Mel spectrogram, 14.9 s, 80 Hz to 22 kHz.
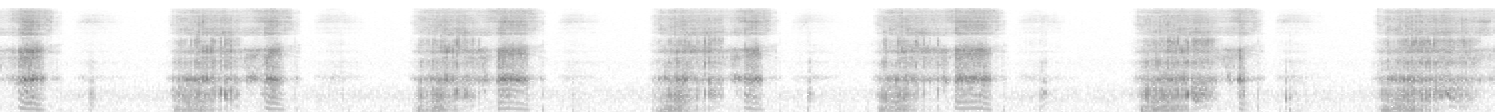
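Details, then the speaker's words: Loud, harsh snoring in a sleeping man, each rasping inhaled snore followed by a softer fluttering exhale, about 25 breaths a minute; he had been drinking alcohol, lay face-up, and fell asleep right after eating. "ちゃんのいびきは酒も入っているせいか、正面を向いて寝ているせいか、とても激しいです。"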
